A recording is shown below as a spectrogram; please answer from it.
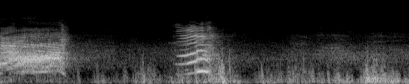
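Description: A person's loud yell at the start, then a short, high, rising whoop about two seconds in.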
